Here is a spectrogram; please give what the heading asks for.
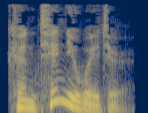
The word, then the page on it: continuator: British English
